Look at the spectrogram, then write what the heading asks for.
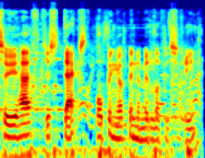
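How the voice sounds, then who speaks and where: Over music in the background, a man with a strong Dutch accent talks at a fairly quick pace and fairly low pitch. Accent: thick Dutch. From Netherlands. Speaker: gaming streamer. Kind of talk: live gameplay stream chat. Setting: live stream. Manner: many filler words (uh, um).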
